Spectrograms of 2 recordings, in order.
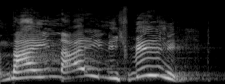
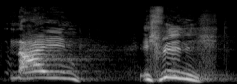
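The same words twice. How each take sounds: First: Put-on very high, loud childish shriek of refusal; boy screaming again. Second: Put-on high, loud little boy's scream of refusal. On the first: Boy yelling at his mother in the pool, very high shriek. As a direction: scream it out, a panicked little boy. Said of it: "schrie er wieder". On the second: Preacher voicing a scared boy refusing to jump, high shriek. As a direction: cry out like a terrified child on the starting block. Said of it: "schrie wie am Spieß".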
